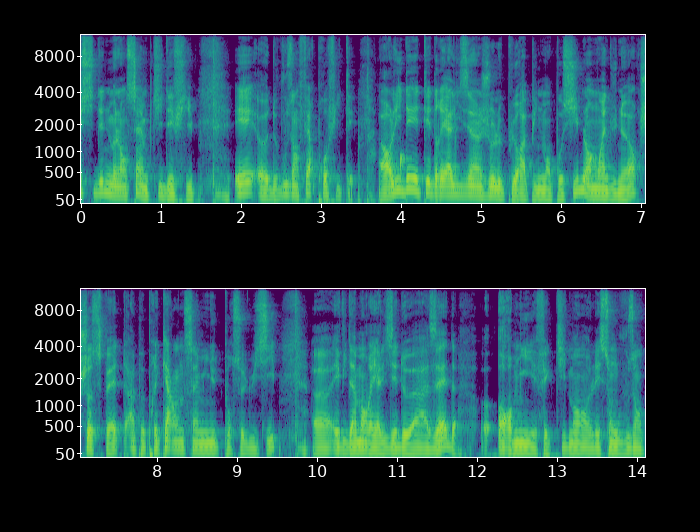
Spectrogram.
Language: French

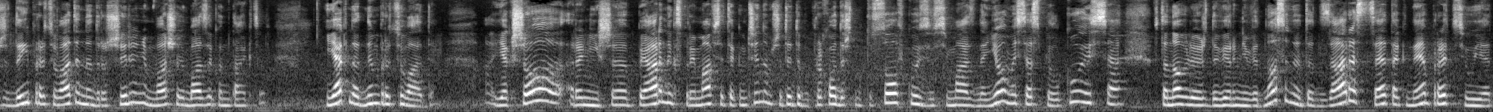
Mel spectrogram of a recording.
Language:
Ukrainian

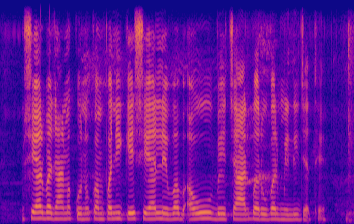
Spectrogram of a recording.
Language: Chhattisgarhi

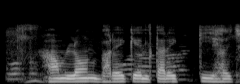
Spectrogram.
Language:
Maithili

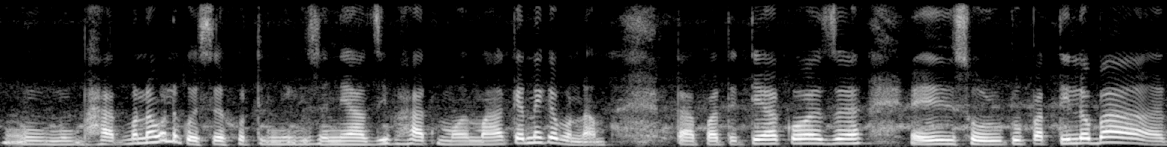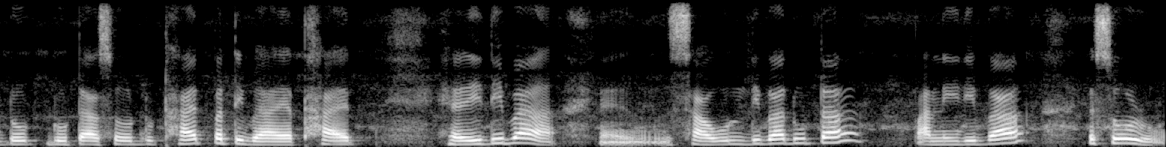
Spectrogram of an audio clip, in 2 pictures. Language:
Assamese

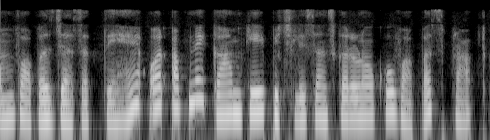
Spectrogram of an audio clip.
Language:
Hindi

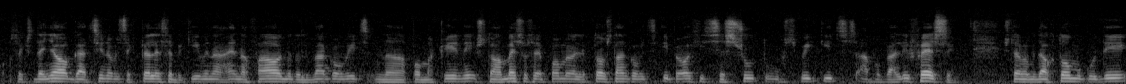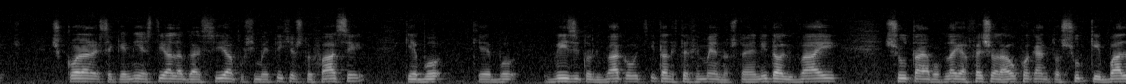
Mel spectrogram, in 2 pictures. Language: Greek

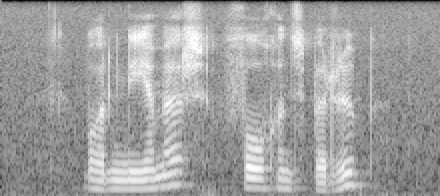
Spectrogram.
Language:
Afrikaans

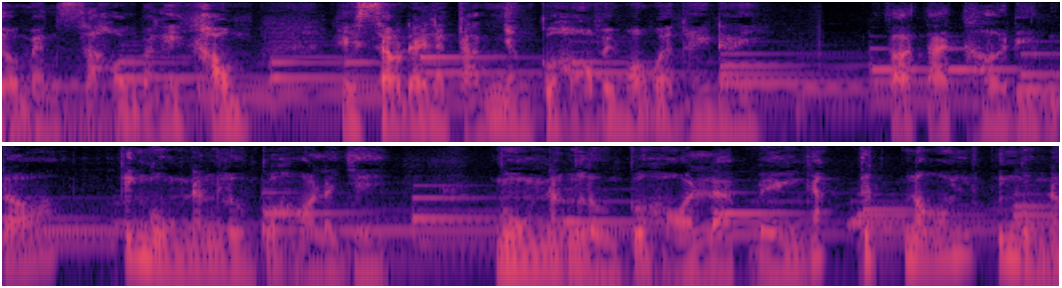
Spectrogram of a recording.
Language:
Vietnamese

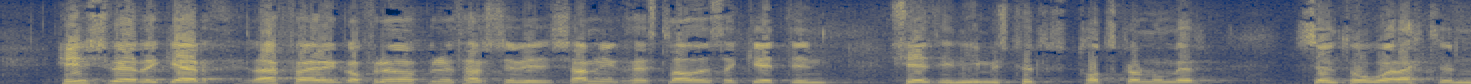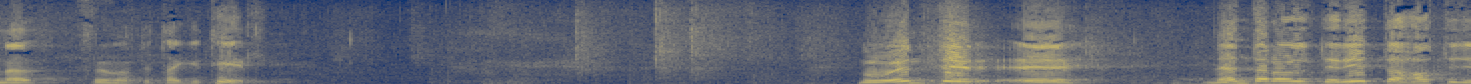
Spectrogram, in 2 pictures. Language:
Icelandic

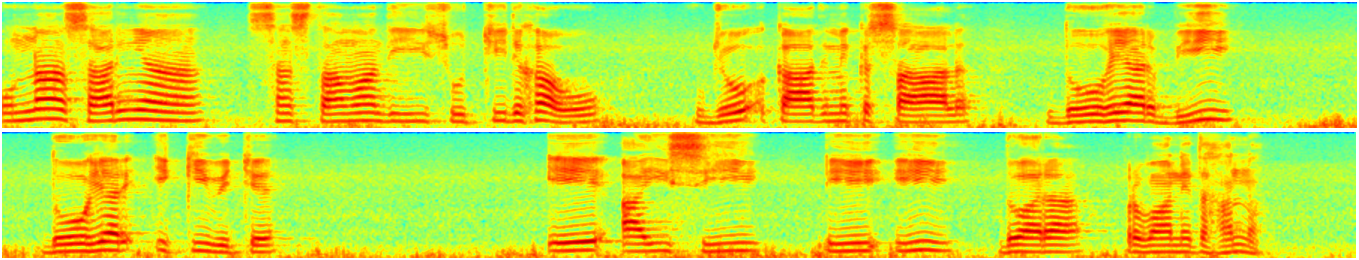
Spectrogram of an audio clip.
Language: Punjabi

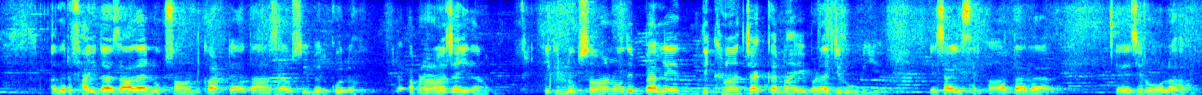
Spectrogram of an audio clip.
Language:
Dogri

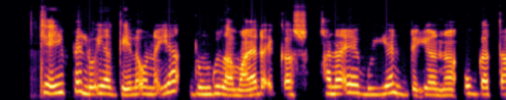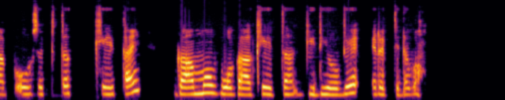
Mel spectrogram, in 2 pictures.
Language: Wolaytta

